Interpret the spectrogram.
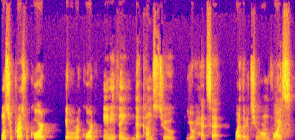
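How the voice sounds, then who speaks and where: A man's voice: mid-range voice, moderate pace. A man hosting an aviation vlog, explaining his equipment in a casual, conversational way. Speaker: aviation vlog host and pilot. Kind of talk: casual explanatory gear walkthrough to camera.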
